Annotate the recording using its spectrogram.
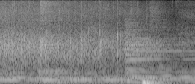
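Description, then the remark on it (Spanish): A church audience, called to stand on their feet, applauds in a steady, dense wash of clapping, with sustained low musical tones running underneath and a brief low thump toward the end. “un aplauso, ponte sobre tus pies, iglesia.”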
